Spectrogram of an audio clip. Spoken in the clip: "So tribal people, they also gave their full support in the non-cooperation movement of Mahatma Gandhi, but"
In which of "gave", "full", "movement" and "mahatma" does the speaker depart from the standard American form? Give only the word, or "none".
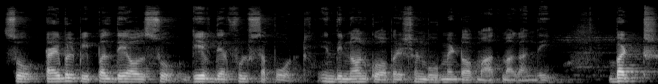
none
